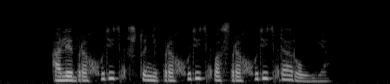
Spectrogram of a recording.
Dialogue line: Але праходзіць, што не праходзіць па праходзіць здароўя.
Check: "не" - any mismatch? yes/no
no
